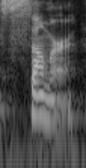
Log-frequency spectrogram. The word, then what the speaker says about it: summer: 썸머 근데 그게 아니라 하나 있는 것처럼 발음해 주셔야 되기 때문에 summer summer라고 해주셔야 돼요 다시 한번 어떻게 한다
